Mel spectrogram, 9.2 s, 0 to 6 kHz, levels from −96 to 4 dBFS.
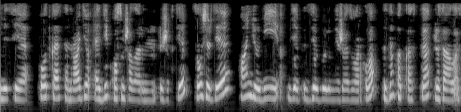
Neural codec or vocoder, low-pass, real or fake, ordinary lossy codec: none; 5.4 kHz; real; MP3, 48 kbps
